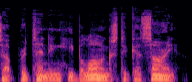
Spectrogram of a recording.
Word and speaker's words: Caesarea: Every Israeli boy grows up pretending he belongs to Caesarea, which they all know is pronounced with a hard C.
